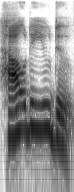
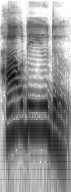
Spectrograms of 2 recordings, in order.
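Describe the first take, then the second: Both takes have the same delivery.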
